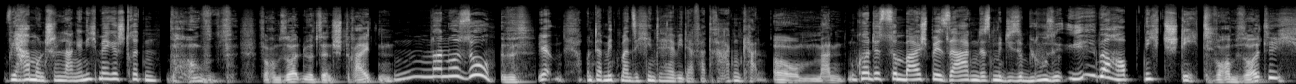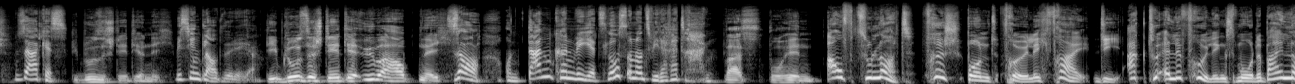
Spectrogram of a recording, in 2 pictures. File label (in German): werbung; Vertragen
